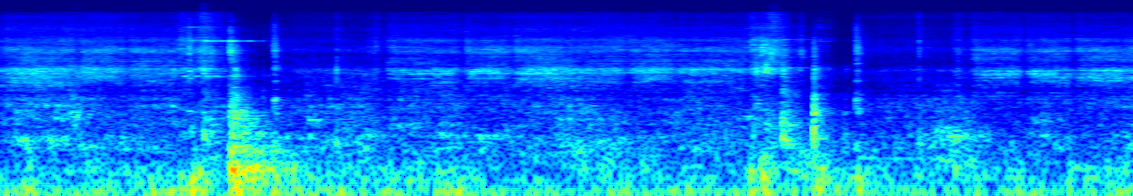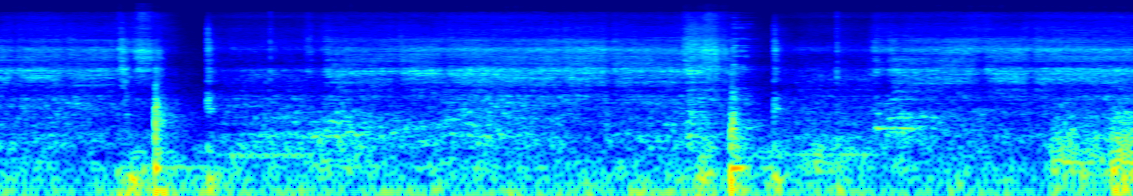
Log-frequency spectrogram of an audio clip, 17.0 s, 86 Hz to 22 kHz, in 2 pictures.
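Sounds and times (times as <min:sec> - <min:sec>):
laser cutting machine humming: 0:10.3 - 0:14.0, 0:14.8 - 0:17.0.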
